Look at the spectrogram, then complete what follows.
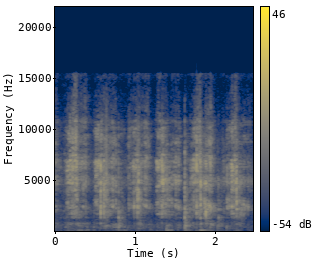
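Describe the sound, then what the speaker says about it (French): Batter for patacrêpe stirred by hand in a bowl with a utensil to crush lumps, giving rhythmic scraping and clinking strokes, about five evenly spaced sweeps, close and fairly quiet. "On mélange, on mélange, on mélange."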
